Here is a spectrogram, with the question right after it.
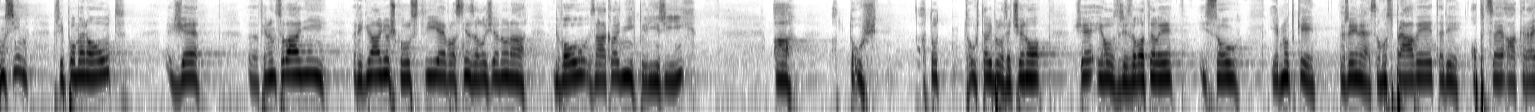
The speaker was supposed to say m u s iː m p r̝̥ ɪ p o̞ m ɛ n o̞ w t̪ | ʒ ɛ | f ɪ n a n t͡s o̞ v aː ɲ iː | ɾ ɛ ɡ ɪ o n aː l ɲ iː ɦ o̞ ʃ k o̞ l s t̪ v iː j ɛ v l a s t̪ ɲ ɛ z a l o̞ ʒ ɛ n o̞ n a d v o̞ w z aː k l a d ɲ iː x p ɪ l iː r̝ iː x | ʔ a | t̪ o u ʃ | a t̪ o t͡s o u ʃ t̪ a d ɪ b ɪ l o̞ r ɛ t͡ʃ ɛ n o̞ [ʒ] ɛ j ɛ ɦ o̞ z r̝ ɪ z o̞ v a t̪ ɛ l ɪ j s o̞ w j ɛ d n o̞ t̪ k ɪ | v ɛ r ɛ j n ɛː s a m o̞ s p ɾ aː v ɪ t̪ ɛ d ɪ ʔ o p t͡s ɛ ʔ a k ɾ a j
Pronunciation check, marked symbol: correct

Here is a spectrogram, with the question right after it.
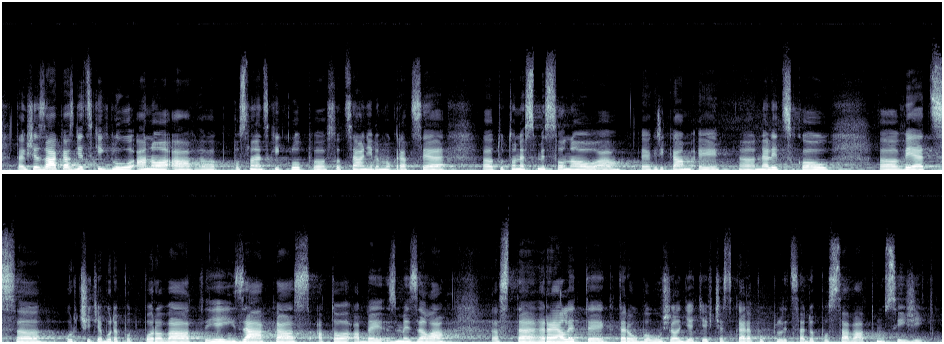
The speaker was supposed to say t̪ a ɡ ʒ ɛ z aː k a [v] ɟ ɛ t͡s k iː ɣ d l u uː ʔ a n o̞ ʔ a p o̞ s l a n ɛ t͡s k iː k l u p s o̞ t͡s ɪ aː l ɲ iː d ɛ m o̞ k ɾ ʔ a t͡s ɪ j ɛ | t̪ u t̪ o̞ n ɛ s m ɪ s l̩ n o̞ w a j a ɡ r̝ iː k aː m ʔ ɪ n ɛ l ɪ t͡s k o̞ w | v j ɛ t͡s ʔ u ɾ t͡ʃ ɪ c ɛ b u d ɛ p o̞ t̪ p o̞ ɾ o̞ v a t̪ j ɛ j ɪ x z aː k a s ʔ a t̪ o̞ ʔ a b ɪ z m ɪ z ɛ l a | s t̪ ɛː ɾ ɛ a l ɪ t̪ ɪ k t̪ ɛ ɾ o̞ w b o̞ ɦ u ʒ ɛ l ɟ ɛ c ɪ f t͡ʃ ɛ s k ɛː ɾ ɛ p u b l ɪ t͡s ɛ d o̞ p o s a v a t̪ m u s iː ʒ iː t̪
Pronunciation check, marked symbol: incorrect: z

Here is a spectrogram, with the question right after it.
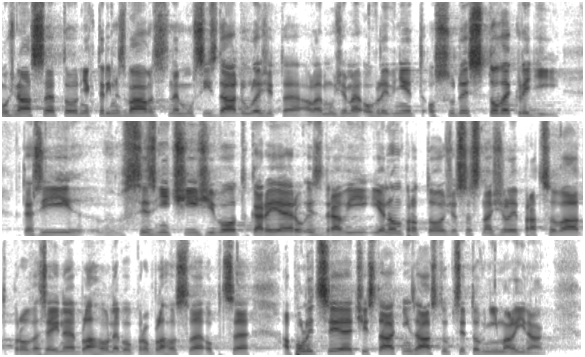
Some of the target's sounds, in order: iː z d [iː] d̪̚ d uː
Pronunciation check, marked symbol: incorrect: aː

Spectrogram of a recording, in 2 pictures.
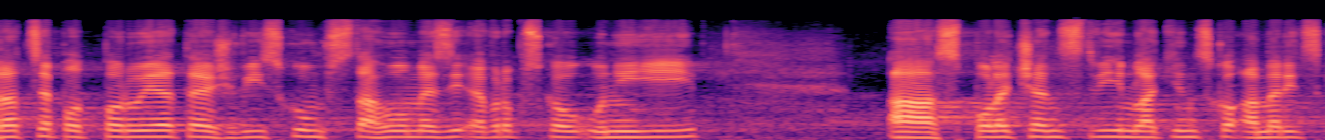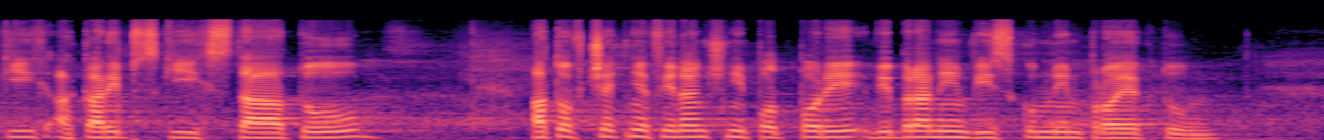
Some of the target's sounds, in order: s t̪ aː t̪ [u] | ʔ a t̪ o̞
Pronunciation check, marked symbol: incorrect: uː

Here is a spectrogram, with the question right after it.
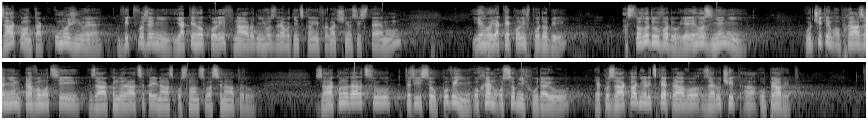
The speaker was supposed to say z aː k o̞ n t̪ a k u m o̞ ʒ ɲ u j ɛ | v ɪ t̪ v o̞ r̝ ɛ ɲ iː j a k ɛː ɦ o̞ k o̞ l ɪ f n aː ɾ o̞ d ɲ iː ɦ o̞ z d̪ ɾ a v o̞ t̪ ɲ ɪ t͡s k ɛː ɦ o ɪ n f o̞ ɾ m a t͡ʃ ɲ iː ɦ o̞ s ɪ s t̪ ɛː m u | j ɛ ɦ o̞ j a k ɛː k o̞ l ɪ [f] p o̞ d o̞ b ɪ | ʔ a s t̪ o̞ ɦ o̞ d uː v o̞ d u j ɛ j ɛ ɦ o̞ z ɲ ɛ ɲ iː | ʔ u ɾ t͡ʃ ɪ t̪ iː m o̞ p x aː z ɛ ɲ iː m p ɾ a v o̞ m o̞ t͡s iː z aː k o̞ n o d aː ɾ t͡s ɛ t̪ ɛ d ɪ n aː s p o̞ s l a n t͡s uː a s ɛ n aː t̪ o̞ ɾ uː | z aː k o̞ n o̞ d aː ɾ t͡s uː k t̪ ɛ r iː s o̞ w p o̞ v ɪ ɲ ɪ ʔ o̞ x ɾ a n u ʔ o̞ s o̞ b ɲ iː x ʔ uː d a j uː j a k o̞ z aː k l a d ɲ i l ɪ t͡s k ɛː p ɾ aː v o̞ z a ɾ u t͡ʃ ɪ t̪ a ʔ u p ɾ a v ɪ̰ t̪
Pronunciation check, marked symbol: correct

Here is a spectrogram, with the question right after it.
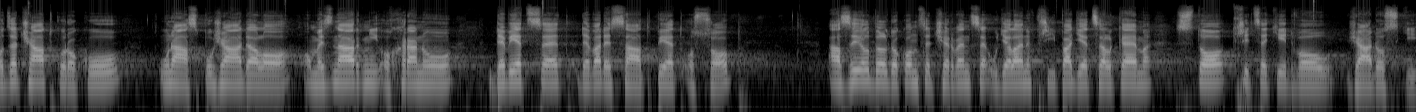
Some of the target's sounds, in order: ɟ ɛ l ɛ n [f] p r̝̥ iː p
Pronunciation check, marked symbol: correct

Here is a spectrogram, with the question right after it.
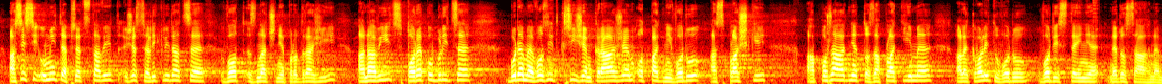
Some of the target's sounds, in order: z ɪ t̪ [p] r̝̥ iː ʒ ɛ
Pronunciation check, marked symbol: incorrect: k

